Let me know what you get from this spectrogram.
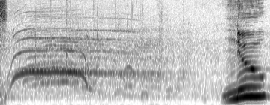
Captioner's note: audience cheers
